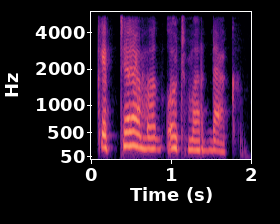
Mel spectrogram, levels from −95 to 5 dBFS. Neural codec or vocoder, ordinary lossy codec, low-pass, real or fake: codec, 24 kHz, 1.5 kbps, HILCodec; none; 5.4 kHz; fake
